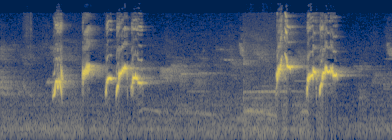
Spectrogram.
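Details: Red-whiskered bulbul, caged-bird stimulation song: a phrase of four or five clear looping whistles, then after a pause a shorter similar phrase; quiet background.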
